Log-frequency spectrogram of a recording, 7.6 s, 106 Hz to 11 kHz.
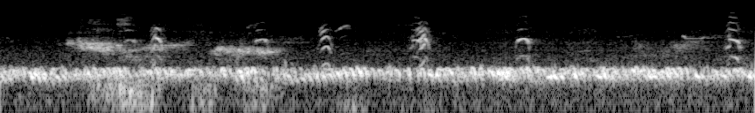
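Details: Black grouse lek in Tiveden, Sweden, April 2023, an unbroken low murmuring chorus. Over it come a few scattered high chirps and soft whistles from other birds, plus occasional low thuds.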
